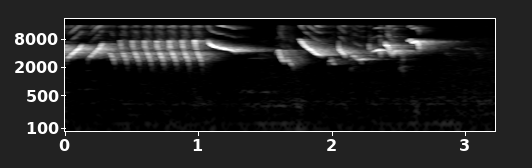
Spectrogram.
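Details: Blackthroat crossed with canary, singing a fast, even trill of high repeated notes. The trill gives way to varied swooping whistles and chattering phrases, loud and continuous.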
